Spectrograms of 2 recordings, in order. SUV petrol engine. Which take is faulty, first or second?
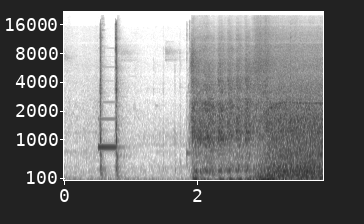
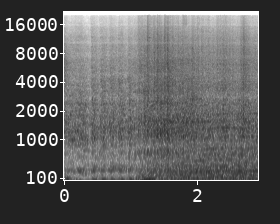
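second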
